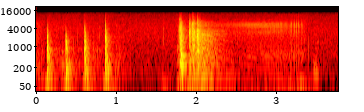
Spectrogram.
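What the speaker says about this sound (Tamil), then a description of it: "எவனோ கதவு தட்டுறான், போய் பார்." Four sharp knocks on a door in quick, even succession, then a heavier thud and a longer rattling scrape as the door is handled, fading to a faint knock at the end; no voices.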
